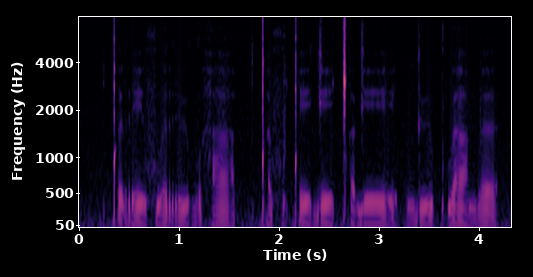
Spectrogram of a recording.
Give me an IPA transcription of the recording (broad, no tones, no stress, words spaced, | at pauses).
ǃəreːxʷɜ rʉːɡʷɐha | ǃaxʷeǃeːɡeː ǁɐɡeː | ŋɡʉː kʷʼaː mbɜ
